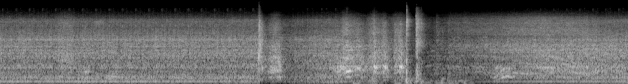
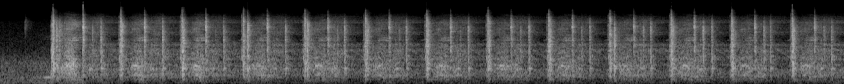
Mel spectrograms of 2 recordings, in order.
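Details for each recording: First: Norley cafe racer motorcycle, started for the first time after its one-off hydraulic clutch was repaired: the engine catches and settles into a steady run with a few brief throttle blips and some clatter; normal start and run. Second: Harley Ironhead engine in a cafe racer project, cranking after a hydraulic clutch repair, retried with choke off; even starter chatter at about a hundred strokes a minute with no firing. Fuel present, and the owner suspects spark plugs. Cranks but will not start.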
